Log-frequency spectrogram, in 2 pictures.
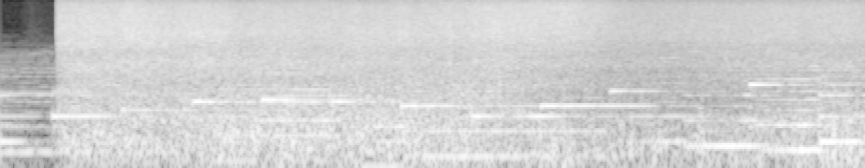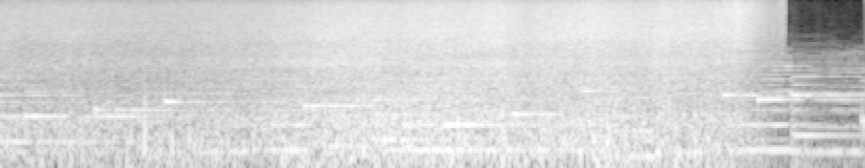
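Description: Sea waves breaking and washing up a shore, heard as a steady rushing noise that starts about half a second in, mixed with slow background music of held notes.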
